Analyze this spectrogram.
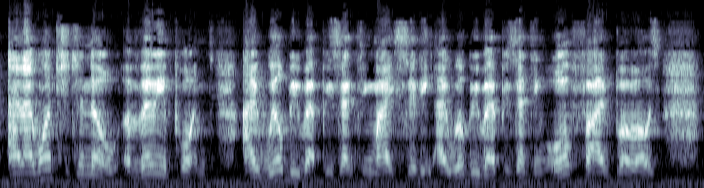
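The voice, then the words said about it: Brooklyn accent. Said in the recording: “I like your accent ... accent you hear is a Brooklyn accent.”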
